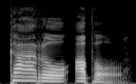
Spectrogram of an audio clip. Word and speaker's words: Karel Appel: the way we say Carl Apple car there is a light emphasis on the first syllable of his last name car Apple car up Carl Apple Carl Apple was one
